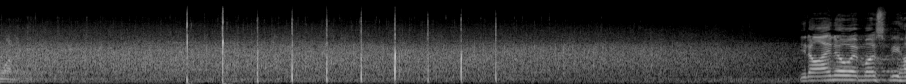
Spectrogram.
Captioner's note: applause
